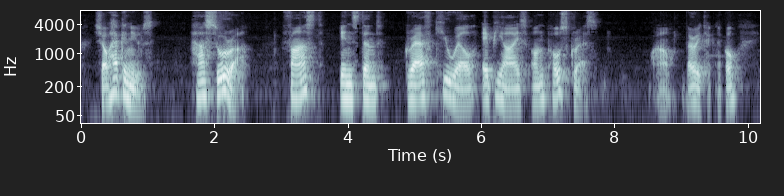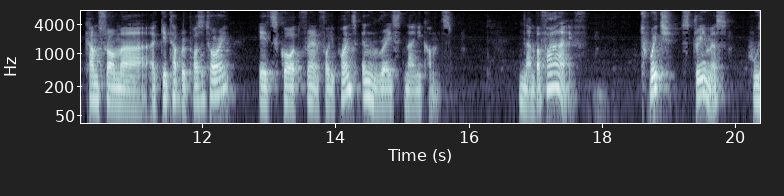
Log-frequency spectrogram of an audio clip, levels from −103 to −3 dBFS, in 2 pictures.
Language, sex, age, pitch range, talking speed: English, male, 30-49, 95-135 Hz, 95 wpm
